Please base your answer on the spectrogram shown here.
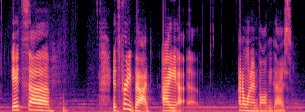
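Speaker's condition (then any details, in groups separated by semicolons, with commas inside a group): No condition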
